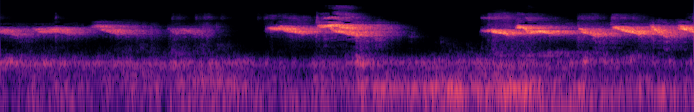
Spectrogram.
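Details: Mata puteh, the Oriental white-eye, in caged buka song: short high chirping phrases separated by pauses, then a louder, quick twittering burst.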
